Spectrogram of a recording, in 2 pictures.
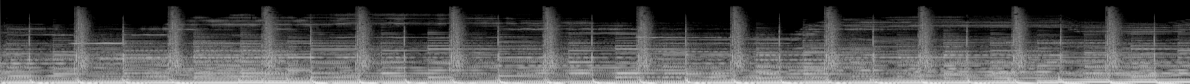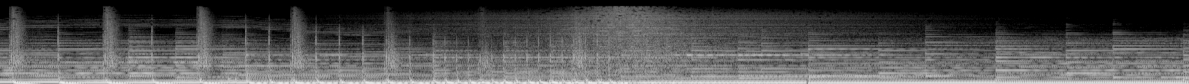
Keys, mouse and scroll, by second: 0.2 click, 1.0-3.1 drag, 3.8 alt+scroll up 2, 4.0 alt+click, 5.0 scroll up 1, 5.3 alt+middle click, 5.6 middle click, 5.6 scroll up 1, 5.8 alt+middle click, 6.2 alt+click, 6.5-7.6 alt+middle drag, 7.6 scroll up 1, 7.8-8.8 scroll down 4, 8.3 alt+middle click, 8.7 middle click, 9.0 alt+click, 10.3 alt+click, 11.0 alt+click, 13.5 alt+click, 14.2 alt+click, 15.1 click, 18.7-22.8 drag, 23.4 click.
